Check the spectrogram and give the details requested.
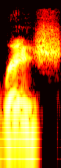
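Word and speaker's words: Ra's: They're external to the League, whereas those that call him Raish know the proper pronunciation or giving him the respect properly due.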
